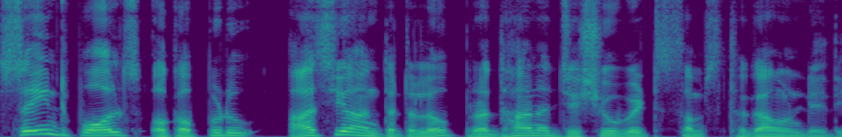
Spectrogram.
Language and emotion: Telugu, neutral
